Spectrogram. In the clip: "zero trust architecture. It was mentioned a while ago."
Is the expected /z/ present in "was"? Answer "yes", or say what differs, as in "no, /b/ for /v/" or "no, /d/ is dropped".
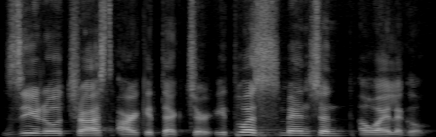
no, /s/ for /z/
